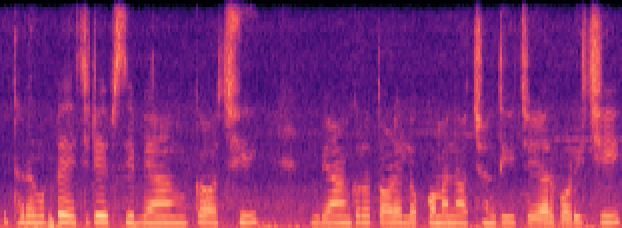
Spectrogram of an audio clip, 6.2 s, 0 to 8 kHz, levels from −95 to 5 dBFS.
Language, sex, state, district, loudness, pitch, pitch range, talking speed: Odia, female, Odisha, Khordha, -15 LUFS, 230 Hz, 225-245 Hz, 155 wpm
